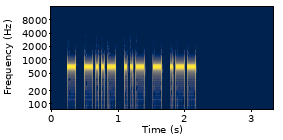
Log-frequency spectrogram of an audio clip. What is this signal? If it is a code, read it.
Morse code, heard as a keyed tone, about 27 wpm, 690 Hz. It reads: TXUTW
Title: Code Groups - 5 Letters - 28wpm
